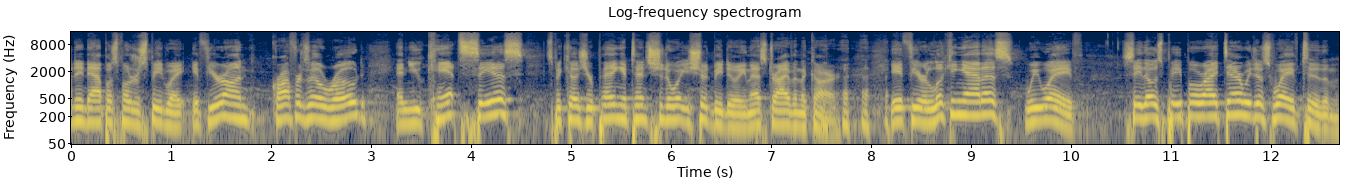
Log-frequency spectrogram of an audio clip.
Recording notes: live from the Prime 47 Burger Bash!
